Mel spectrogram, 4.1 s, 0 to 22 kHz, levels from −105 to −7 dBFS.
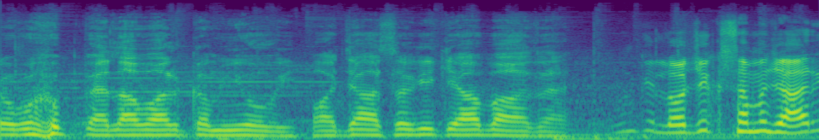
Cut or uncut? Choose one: uncut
